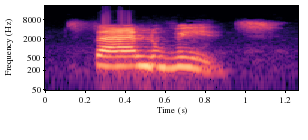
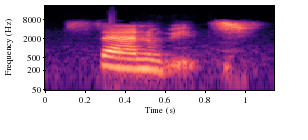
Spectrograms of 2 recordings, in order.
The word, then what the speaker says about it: sandwich: There I didn't pronunciate d, only I pronunciated handkerchief. Next, it's not a sandwich, it's a sandwich.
